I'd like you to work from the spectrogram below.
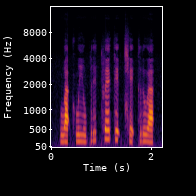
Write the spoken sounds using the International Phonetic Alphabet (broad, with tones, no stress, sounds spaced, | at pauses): w a˨˩ ʔ kʰ w iː˨˩ w p r i˦˥ t̚ f ɛː˥˩ k e˦˥ ʔ t͡ɕʰ e˨˩ ʔ k r u˧ a̯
